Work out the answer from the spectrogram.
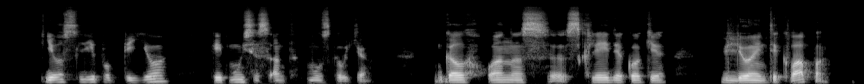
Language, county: Lithuanian, Vilnius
